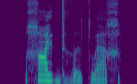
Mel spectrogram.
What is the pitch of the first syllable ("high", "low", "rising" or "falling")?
high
